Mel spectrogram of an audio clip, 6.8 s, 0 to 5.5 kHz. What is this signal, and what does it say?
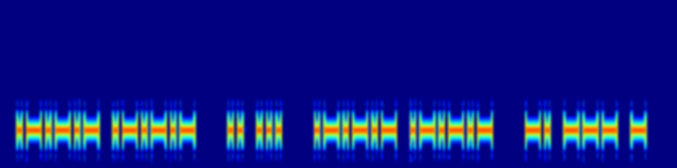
Morse code, heard as a keyed tone, about 25 wpm, 600 Hz. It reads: .. IS .. NOT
